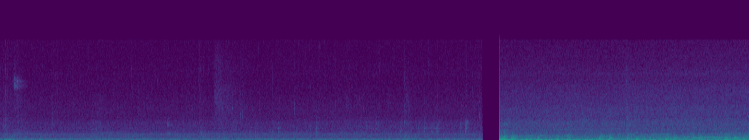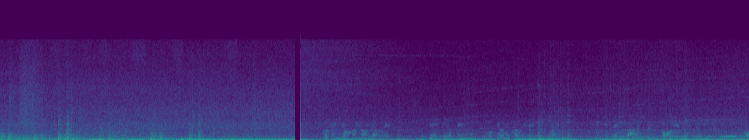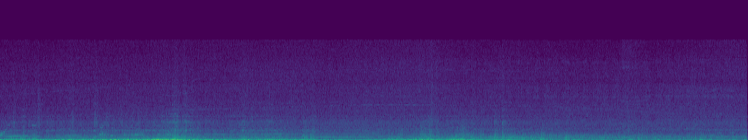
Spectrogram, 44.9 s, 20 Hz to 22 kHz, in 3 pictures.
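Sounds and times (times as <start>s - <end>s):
streetcar rumble: 10.0s - 44.9s.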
